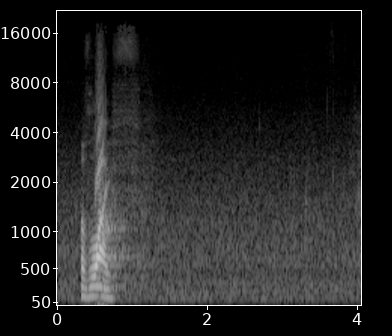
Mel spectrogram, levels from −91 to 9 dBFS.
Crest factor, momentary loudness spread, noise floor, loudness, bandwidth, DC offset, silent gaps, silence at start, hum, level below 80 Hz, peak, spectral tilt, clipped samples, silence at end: 18 dB; 29 LU; -49 dBFS; -23 LUFS; 18 kHz; under 0.1%; none; 0.3 s; none; -62 dBFS; -12 dBFS; -6 dB/octave; under 0.1%; 3.05 s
